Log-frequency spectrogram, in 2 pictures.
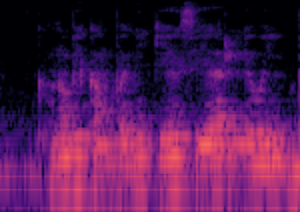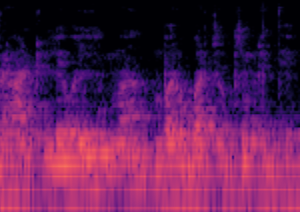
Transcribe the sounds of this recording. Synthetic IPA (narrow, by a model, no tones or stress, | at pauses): kʰoːnobʱikɐ̃mpənikeseəɾleʋibɾãːɳʈleʋəimẽbəɾoːbəɾd͡ʒoːkʰimɾɪt̪ʰeː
